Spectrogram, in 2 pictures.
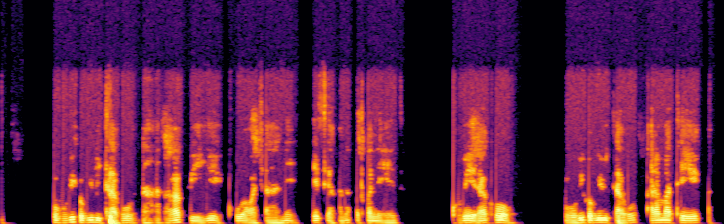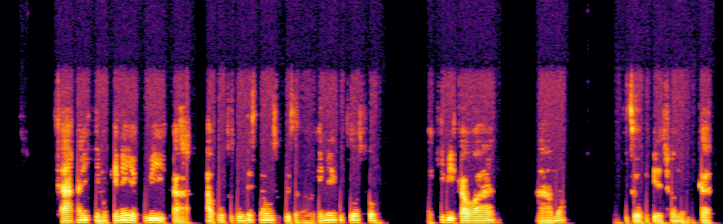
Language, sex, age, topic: Rundi, male, 18-24, education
